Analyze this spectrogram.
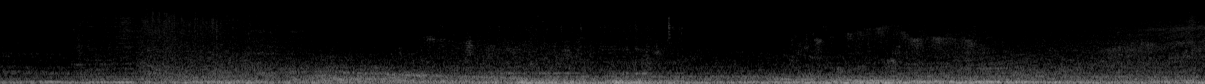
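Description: A spacecraft engine whooshes and slows down as it comes in to land.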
